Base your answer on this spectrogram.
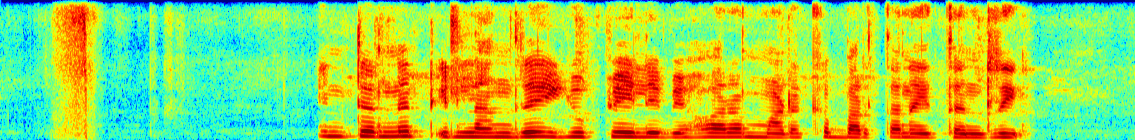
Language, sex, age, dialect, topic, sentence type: Kannada, female, 25-30, Dharwad Kannada, banking, question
